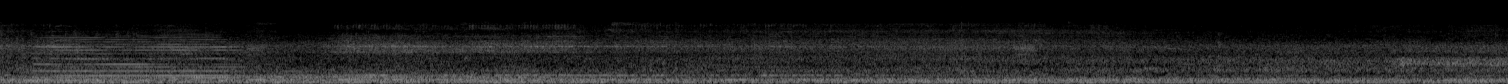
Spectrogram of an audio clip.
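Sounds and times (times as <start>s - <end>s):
faint high train horn tone: 0.0s - 9.1s, 9.8s - 12.3s
distant train rumble: 0.0s - 15.0s.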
